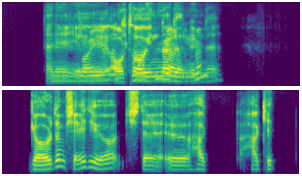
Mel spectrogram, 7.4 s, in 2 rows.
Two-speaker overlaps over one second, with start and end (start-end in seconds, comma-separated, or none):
0.6-2.6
